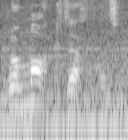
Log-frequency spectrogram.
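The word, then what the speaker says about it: Drumochter: Dromocta, that's how it's pronounced.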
